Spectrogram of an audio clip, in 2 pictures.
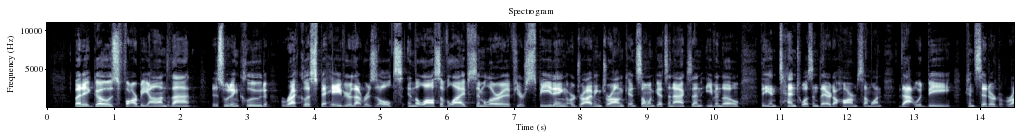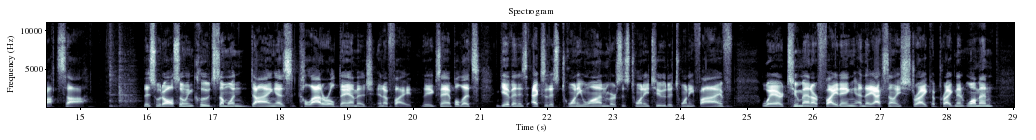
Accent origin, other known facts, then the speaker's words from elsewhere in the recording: Connecticut, United States; also born or lived in Birmingham, Alabama / Charlotte, North Carolina; So I grew up in Connecticut, but spent 9 years of my adult life below the Mason-Dixon. Spent 5 years in Birmingham, Alabama, 4 years in Charlotte, North Carolina.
